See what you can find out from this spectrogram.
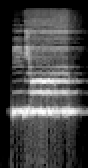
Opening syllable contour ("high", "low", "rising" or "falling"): high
